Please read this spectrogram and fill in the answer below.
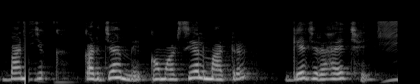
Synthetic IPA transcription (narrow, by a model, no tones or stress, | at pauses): band͡ʒəkːəɾd͡ʒamekɔməɾsijəlmaʈəɾ | ɡed͡ʒɾəɦɛt͡ʃʰəj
